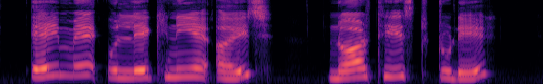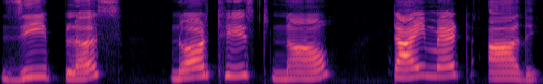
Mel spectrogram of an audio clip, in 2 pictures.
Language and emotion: Maithili, neutral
